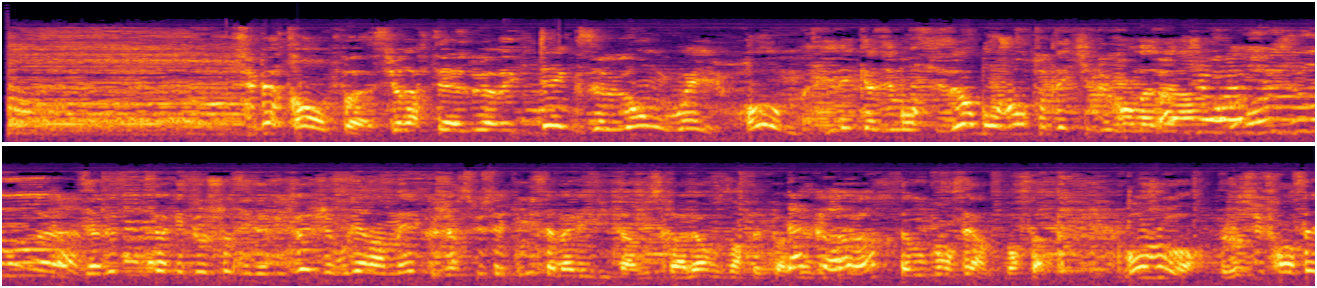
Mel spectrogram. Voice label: radio; singapour; rtl2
